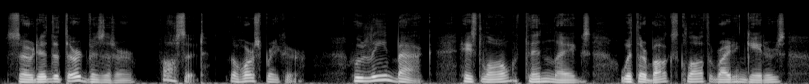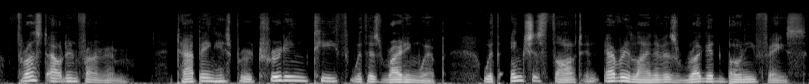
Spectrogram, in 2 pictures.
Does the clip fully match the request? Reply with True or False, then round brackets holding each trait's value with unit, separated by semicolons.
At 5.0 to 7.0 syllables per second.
False (4.8 syllables/s)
